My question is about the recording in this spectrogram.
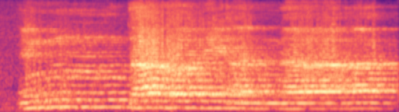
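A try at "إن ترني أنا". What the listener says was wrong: bukan anna, beda arti ntar ya. Ana bukan anna.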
